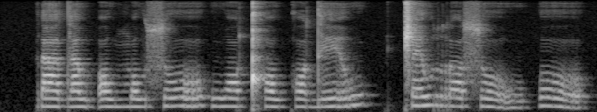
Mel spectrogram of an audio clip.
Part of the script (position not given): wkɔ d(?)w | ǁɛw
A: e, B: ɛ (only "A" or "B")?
A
